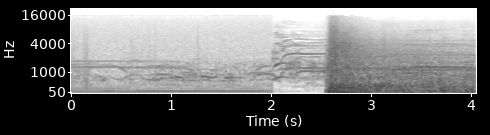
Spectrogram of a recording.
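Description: A low steady hum, then after a short dropout a sudden loud boom about two and a half seconds in that fades into a dense, noisy rumble.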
